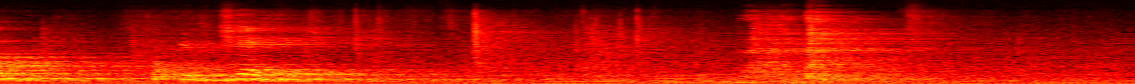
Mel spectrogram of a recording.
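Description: A man speaks calmly, like a teacher explaining.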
